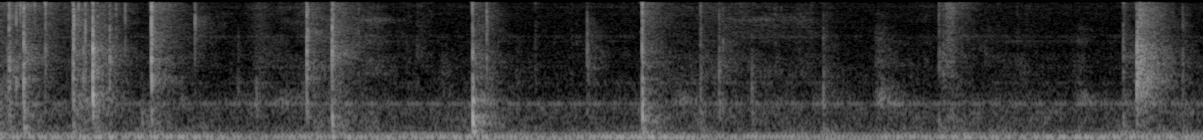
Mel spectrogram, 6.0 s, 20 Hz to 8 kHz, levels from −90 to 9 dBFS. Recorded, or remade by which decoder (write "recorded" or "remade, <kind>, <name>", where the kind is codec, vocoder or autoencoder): recorded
